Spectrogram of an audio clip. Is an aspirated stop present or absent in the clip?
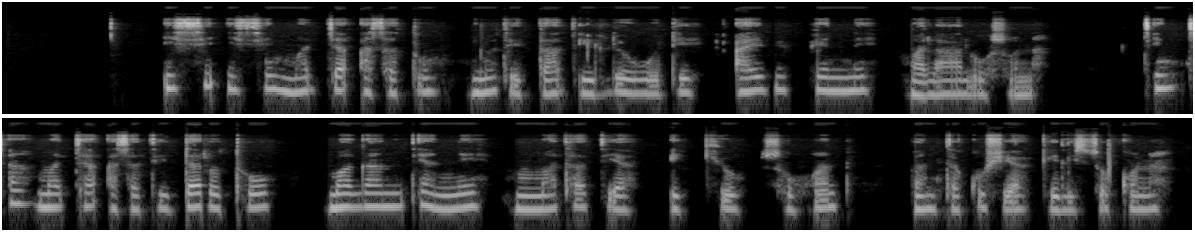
present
